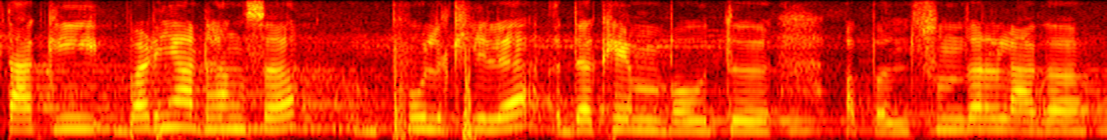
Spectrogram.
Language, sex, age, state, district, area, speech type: Maithili, female, 45-60, Bihar, Supaul, urban, spontaneous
